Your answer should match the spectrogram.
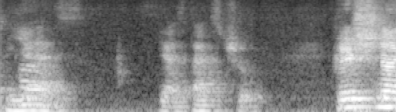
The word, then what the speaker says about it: Krishna: Krishna is another hard word to pronounce. And some we discussed it yesterday. Krishna is the most widely changed word in all of our scriptures. People say Kitta, Kinna, Kanna, right? So many. South India, Kanna is also there.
